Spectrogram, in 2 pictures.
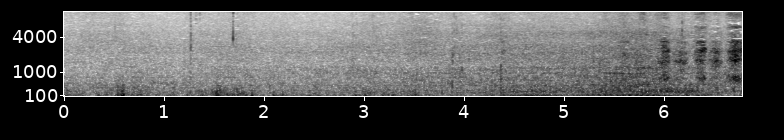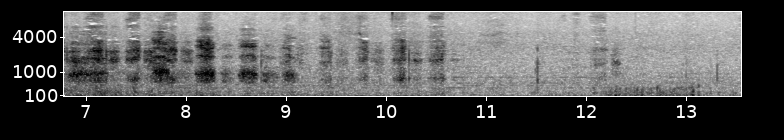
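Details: Cookie, a pet pug lying in the sun on a deckchair and excited by petting, pants in quick rhythmic breathy bursts that swell in the middle and then fade, over a soft background hiss.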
